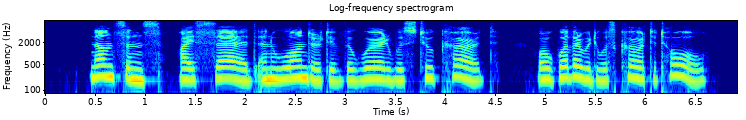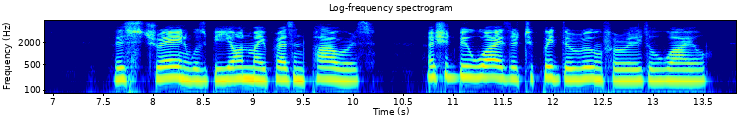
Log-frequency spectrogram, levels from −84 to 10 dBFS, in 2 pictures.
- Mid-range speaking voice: No, high, 200 Hz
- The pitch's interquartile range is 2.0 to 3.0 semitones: Yes, narrow, 2.5 semitones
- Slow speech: No, average, 170 wpm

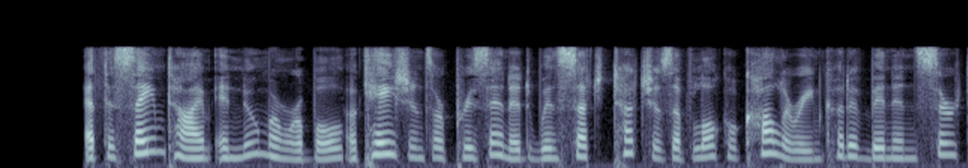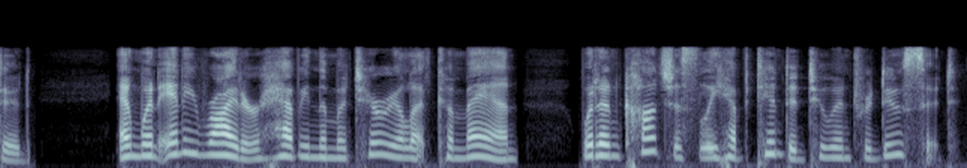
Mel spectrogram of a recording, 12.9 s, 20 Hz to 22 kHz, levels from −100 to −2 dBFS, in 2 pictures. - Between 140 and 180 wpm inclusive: Yes, average, 160 wpm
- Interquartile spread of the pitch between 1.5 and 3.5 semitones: No, average, 4.6 semitones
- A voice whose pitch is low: No, high, 210 Hz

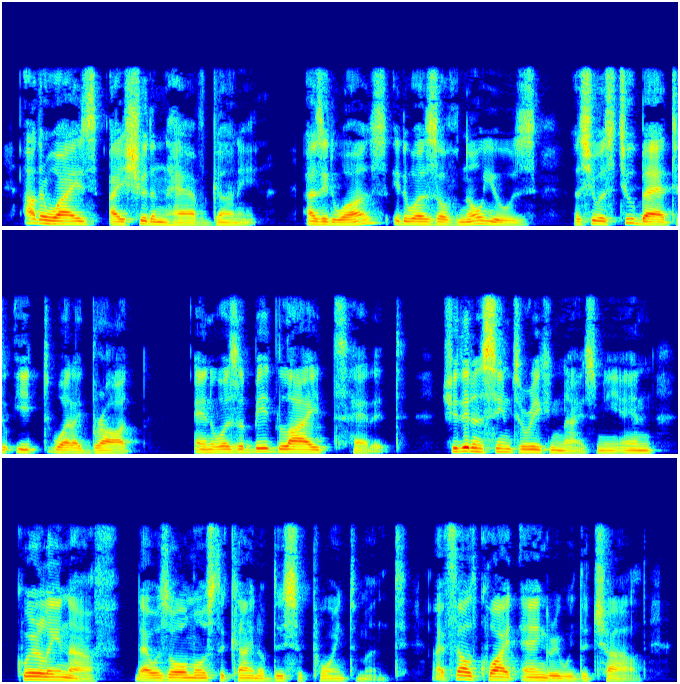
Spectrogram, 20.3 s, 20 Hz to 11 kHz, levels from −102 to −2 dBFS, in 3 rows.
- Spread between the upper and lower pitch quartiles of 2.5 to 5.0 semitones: Yes, average, 3.9 semitones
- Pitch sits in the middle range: No, low, 125 Hz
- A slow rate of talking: No, average, 155 wpm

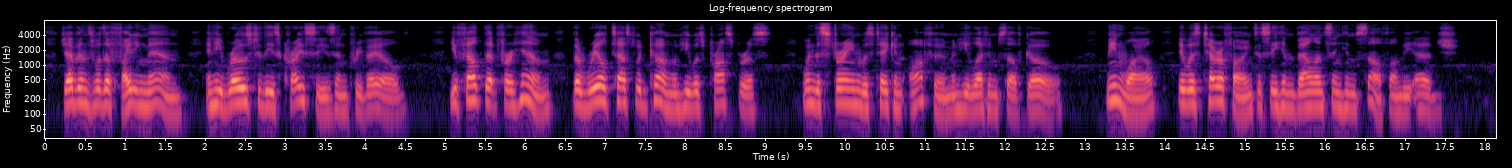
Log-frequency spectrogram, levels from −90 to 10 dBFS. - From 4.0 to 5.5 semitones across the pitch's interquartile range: Yes, average, 4.3 semitones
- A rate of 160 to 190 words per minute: Yes, average, 170 wpm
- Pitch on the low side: No, medium, 145 Hz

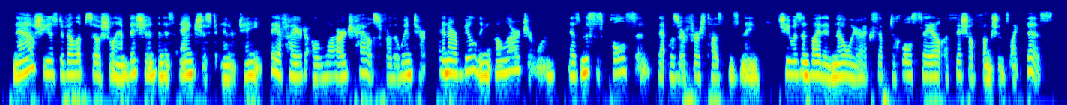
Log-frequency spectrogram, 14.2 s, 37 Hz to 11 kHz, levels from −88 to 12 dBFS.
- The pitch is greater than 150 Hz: Yes, high, 190 Hz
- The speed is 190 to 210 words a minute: Yes, average, 195 wpm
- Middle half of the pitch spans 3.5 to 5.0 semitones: No, average, 3.0 semitones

